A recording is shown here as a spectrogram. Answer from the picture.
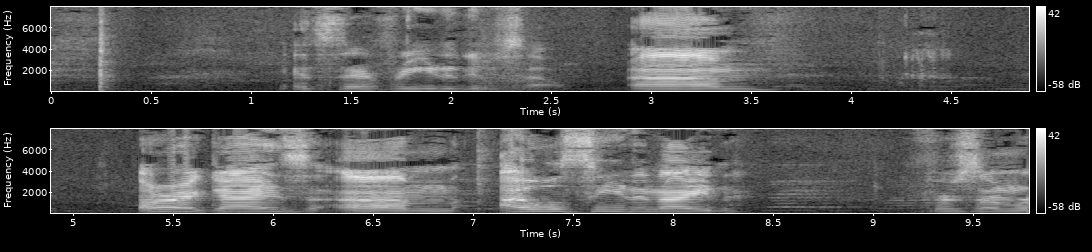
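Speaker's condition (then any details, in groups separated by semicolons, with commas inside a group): Cerebral palsy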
